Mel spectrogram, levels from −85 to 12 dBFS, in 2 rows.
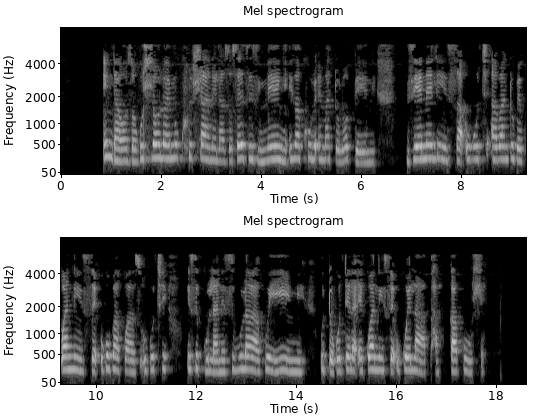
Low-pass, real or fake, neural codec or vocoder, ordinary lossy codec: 7.2 kHz; real; none; MP3, 24 kbps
